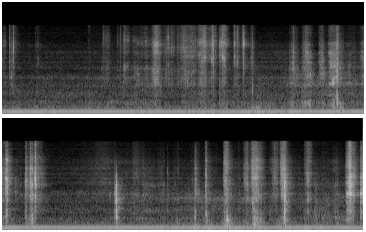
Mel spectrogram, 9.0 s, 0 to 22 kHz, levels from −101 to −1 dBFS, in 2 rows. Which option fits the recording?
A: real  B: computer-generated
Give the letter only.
B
